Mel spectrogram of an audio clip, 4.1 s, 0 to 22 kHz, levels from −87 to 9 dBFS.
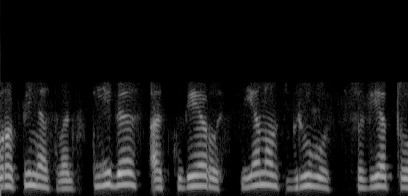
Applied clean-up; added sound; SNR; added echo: neural mask model Resemble Enhance denoiser.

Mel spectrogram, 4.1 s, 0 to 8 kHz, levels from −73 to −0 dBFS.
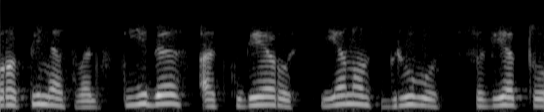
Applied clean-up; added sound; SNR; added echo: none; none; none; none.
